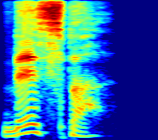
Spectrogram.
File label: Vox Human, jp; heroes; Shakmeh; Vespa; kingsraid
